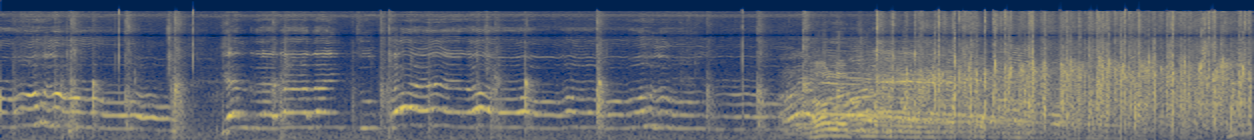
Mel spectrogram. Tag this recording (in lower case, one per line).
speech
